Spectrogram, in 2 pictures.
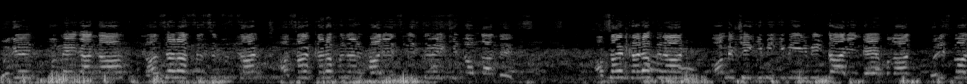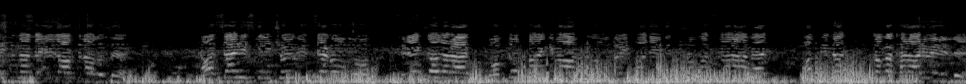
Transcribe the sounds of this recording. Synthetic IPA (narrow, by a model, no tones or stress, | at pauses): buɟʲynbumejd̪and̪akʰansæɾast̪asɯt̪ut̪k̪ʰanhasankʰaɾafɯnanɯnfʰaːlʲijesinist̪ʰemɛit͡ʃʰint̪ʰo̞plˠand̪ɯ | hasankaɾafɯnanalbeʃeicimicimijiɾmiɾt̪ʰaːɾihind̪ɛjapɯlˠanbulʲisbask̪ɯnd̪aɾd̪aɟøzalˠt̪ʰɯnalˠɯnd̪ɯ | kʰansæɾːiscʲʰinint͡ʃʰo̞d͡ʒukit̪sɛko̞lˠd̪uːt̪yɾɛclʲio̞lˠaɾak̚b̪o̞k̚t̪ʰo̞p̪̚t̪anɟibiak̪ɯnao̞lˠmajifaːd̪ed̪imʰuolˠmasɯnaɾaːmæn | ak̪ːɯnd̪ant̪ut̪lˠamakʰaɾaːɾɯve̞ɾilʲd̪i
